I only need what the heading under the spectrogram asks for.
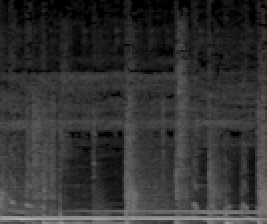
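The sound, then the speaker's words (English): A person's voice imitates a coyote howl, a single steady, sustained tone held for a few seconds, fairly loud, with no other talking. “I think the coyote's cords are a little rusty.”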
